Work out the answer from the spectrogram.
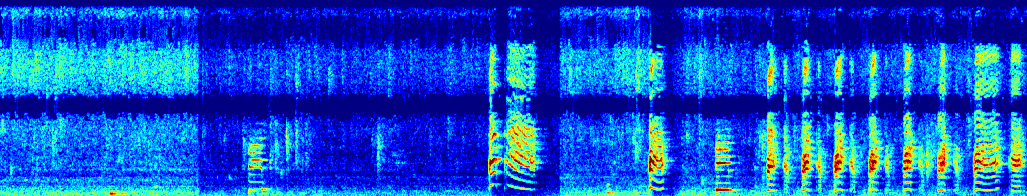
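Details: Pet parrot in a shower under a steady hiss of running water. It gives a loud, falling, squealing squawk, then a burst of short, sharp, repeated squawks and chirps, several per second.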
